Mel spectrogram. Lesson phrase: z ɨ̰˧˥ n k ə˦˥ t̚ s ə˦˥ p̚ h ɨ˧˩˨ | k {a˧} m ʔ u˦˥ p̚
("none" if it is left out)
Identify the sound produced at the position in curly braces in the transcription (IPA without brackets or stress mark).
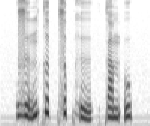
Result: a˧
